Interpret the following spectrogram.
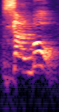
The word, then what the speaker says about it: salvó: ¿Quién nos salvó? Con acento en la O.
